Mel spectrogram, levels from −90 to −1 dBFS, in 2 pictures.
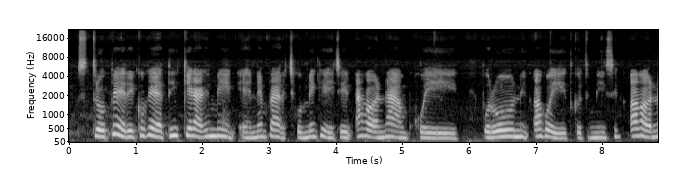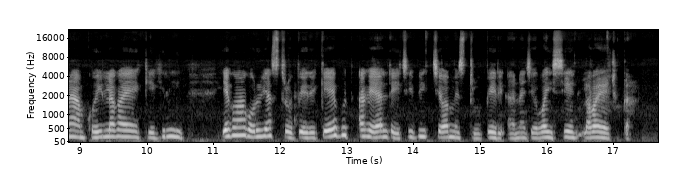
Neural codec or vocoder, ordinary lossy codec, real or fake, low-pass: vocoder, 44.1 kHz, 128 mel bands, Pupu-Vocoder; none; fake; none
